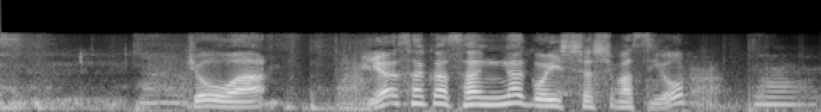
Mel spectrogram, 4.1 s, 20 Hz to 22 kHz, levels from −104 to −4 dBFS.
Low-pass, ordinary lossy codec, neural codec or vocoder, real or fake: 7.2 kHz; none; codec, 16 kHz, 2 kbps, X-Codec, HuBERT features, trained on LibriSpeech; fake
